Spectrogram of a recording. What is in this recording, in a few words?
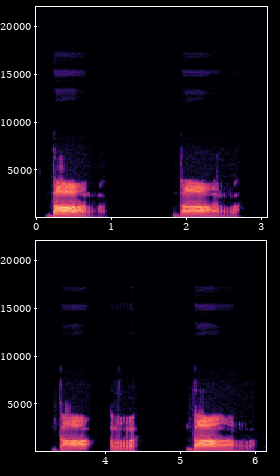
house in moroccan arabic vocabulary darija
